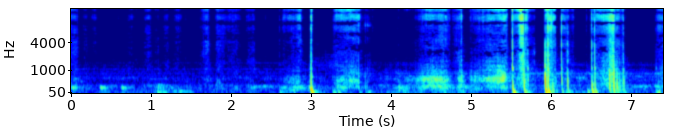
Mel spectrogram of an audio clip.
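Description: Fingertips and nails scratch across the textured weave of a thin, printed woven fabric wall tapestry bearing the word "TOGETHER." Soft, dry rasping and rubbing build gradually in loudness, broken by sharper bright scratches and short clicks toward the end.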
